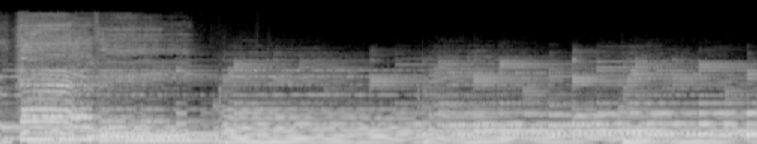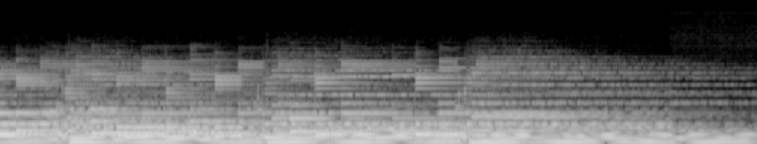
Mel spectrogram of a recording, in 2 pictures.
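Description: A track from a new album plays steadily, with dense sustained harmonic tones and a strong low end, colored by chorus and distortion-like effects. It opens with a bright, noisy burst before settling into a continuous groove.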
